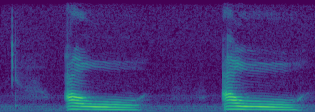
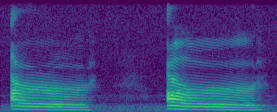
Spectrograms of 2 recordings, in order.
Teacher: my lips are gonna be wide my tongue is gonna be far back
